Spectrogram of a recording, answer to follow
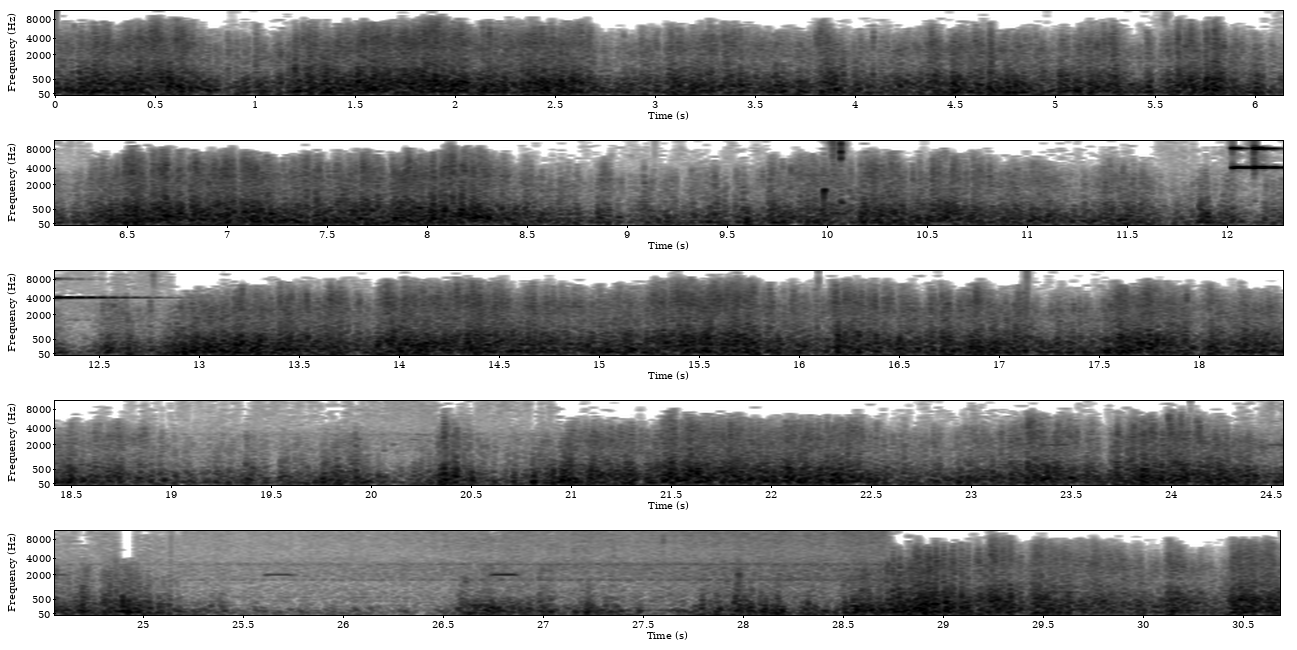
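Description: Wind buffeting the microphone in loud, uneven gusts. A brief high whistle sounds about twelve seconds in, and the wind drops to a lull for a few seconds near the end.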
